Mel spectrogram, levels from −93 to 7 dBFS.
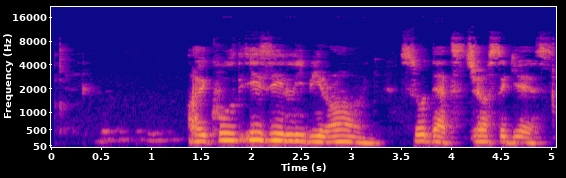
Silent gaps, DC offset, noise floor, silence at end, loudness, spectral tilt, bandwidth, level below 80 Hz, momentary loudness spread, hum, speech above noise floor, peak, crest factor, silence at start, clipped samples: none; under 0.1%; -48 dBFS; 0 s; -20 LUFS; -5 dB/octave; 9.4 kHz; -56 dBFS; 9 LU; none; 29 dB; -4 dBFS; 16 dB; 0.5 s; under 0.1%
